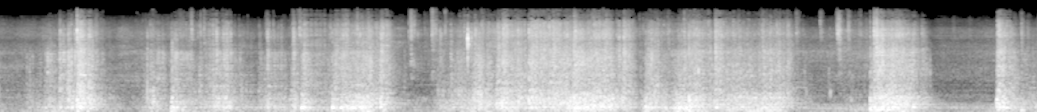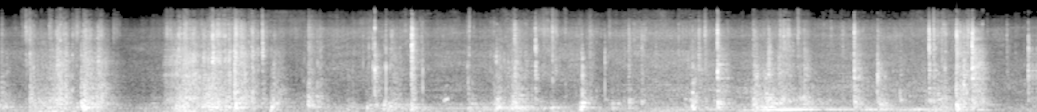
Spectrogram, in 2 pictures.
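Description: A sheet-metal GrillMaster gas grill being closed, shifted and loaded: repeated clanks, rattles and knocks of its loose metal lid, shelves and body.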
